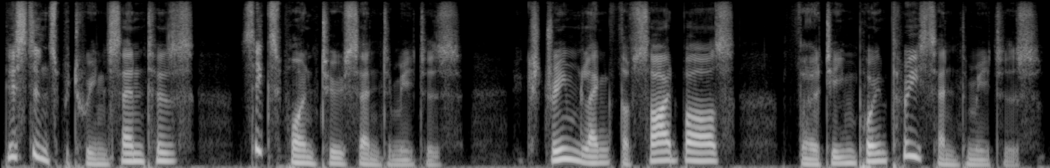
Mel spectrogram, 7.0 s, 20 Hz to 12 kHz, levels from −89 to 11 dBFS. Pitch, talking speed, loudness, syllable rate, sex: 140 Hz, 135 wpm, -19 LUFS, 4.9 syllables/s, male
